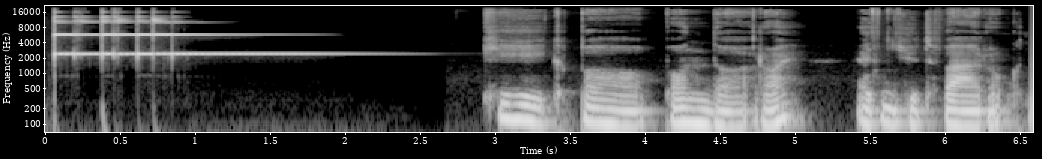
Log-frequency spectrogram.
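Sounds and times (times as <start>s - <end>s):
bright metallic bell struck rapidly: 0.0s - 2.6s
speech: 3.0s - 6.5s.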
